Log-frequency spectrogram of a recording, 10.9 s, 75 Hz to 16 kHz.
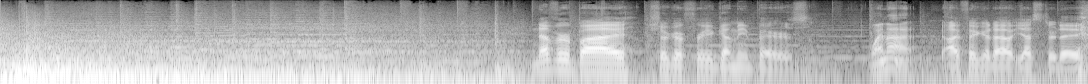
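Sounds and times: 
bomb explosion sound effect: 0:00.0 - 0:05.4
speech: 0:05.4 - 0:10.8.

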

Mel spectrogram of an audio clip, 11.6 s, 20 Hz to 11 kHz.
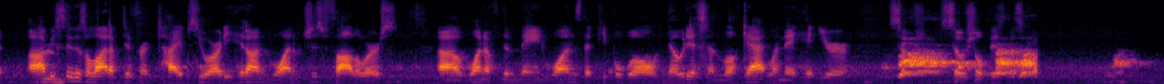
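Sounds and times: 
speech: 0:00.3 - 0:10.5
dog barking: 0:09.0 - 0:10.4, 0:11.1 - 0:11.5.

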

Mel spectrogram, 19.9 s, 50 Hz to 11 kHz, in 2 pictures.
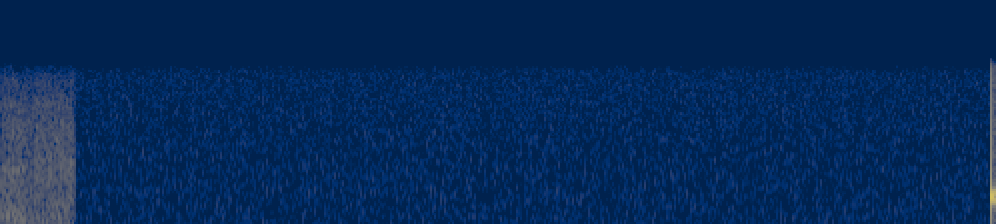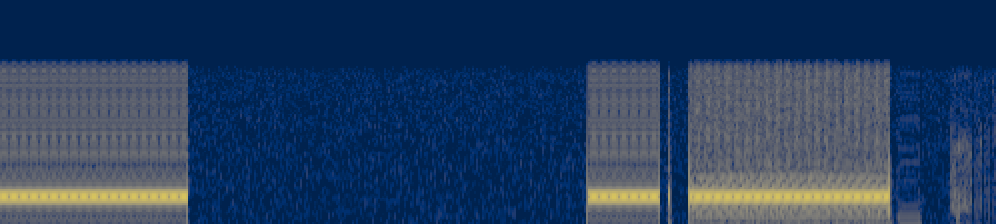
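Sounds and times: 
telephone dial tone while dialing back from a remote phone: 0:09.9 - 0:11.8, 0:15.8 - 0:18.9.

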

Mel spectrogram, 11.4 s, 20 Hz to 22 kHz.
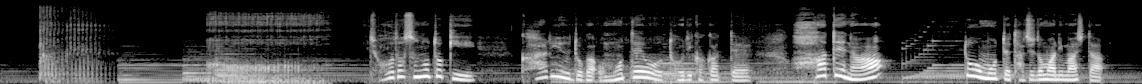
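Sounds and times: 
loud snoring: 0:00.4 - 0:01.2, 0:02.0 - 0:03.4, 0:05.7 - 0:06.9
speech: 0:03.8 - 0:08.9, 0:09.6 - 0:11.2.

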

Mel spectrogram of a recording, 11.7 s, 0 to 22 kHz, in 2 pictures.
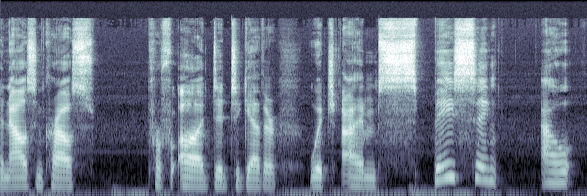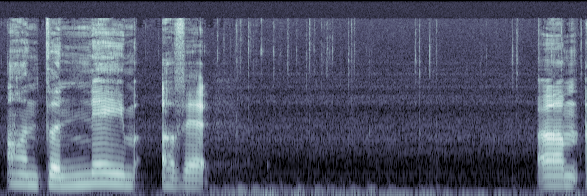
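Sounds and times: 
speech: 0:00.0 - 0:08.0, 0:11.2 - 0:11.7
typing on a computer keyboard: 0:08.1 - 0:10.3.

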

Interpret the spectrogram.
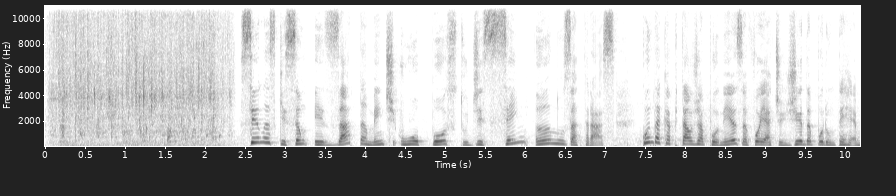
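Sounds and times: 
water pouring from the spout of an emergency drinking water well: 0:00.0 - 0:02.4
speech: 0:02.6 - 0:10.1.

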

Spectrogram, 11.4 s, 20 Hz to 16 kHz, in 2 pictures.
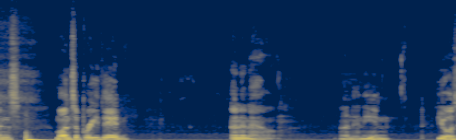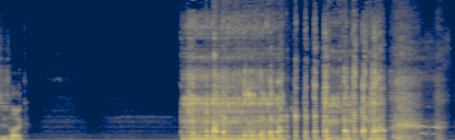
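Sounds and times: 
speech: 0:00.0 - 0:01.7, 0:02.9 - 0:03.6, 0:04.2 - 0:06.1
voice imitating loud rapid snoring with rasping snore and snorting pulses: 0:08.0 - 0:10.6.

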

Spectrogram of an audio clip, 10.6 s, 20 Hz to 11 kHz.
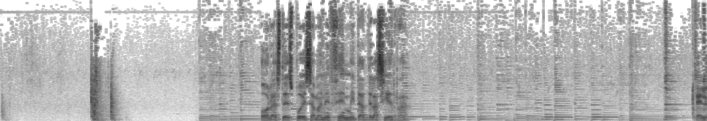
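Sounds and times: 
man shutting the wooden door of a house: 0:01.4 - 0:02.0
speech: 0:04.0 - 0:06.3.

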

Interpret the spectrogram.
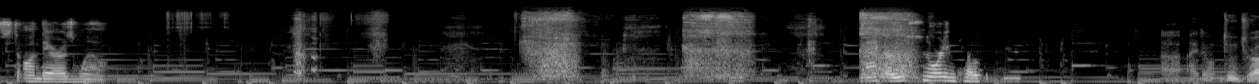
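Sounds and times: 
speech: 0:00.1 - 0:01.3, 0:09.2 - 0:10.4, 0:12.0 - 0:12.5
breath blown hard into a balloon: 0:01.6 - 0:02.2, 0:02.9 - 0:09.3.

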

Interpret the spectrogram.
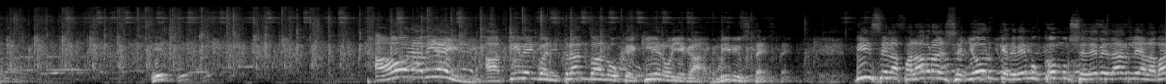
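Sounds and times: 
loud shout or cheer: 0:00.0 - 0:02.7, 0:04.0 - 0:05.1
audience clapping hands in worship: 0:00.0 - 0:08.8
speech: 0:01.5 - 0:02.3, 0:03.7 - 0:08.0, 0:08.6 - 0:11.6.

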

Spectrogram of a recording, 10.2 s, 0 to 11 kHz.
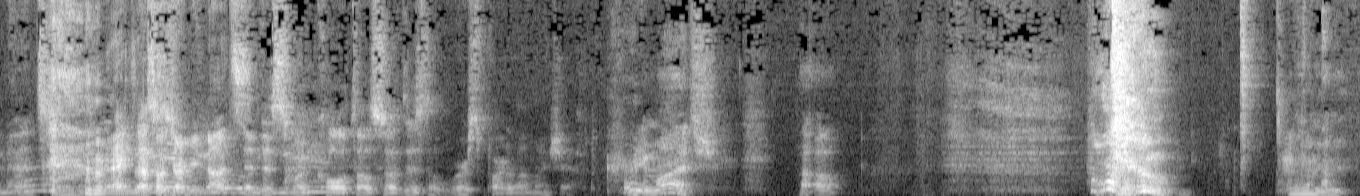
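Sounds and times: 
speech: 0:00.0 - 0:05.4, 0:06.0 - 0:06.4, 0:08.2 - 0:08.8, 0:09.6 - 0:10.1
person sniffing: 0:07.1 - 0:08.8
single loud sneeze: 0:08.2 - 0:08.9.

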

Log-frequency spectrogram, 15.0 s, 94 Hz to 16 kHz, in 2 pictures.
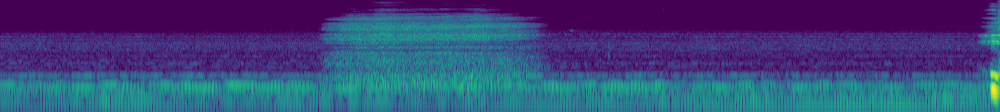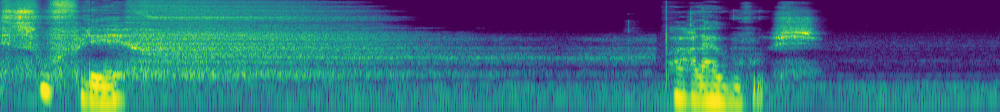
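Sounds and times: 
steady low music bed: 0:00.0 - 0:14.9
long deep breath in through the nose during a guided sleep meditation: 0:02.4 - 0:04.1, 0:08.5 - 0:12.4
speech: 0:07.4 - 0:08.6, 0:12.7 - 0:13.7.

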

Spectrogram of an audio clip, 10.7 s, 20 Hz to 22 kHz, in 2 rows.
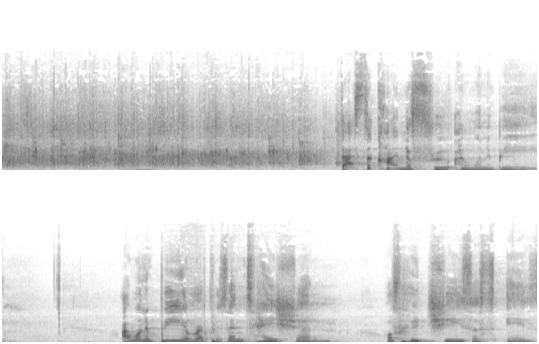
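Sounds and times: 
audience clapping hands: 0:00.0 - 0:03.4
speech: 0:03.5 - 0:05.6, 0:06.6 - 0:10.6.

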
